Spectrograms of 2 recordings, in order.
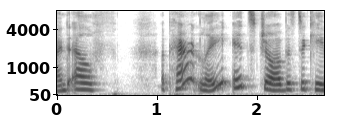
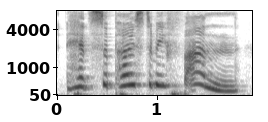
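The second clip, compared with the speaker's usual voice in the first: insisting; 7 semitones higher than usual. A narrator's reading. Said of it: "Peter insists".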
